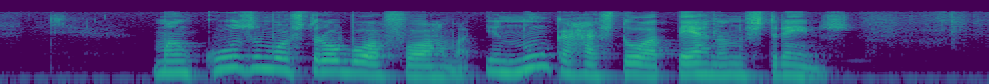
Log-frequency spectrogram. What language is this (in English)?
Portuguese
